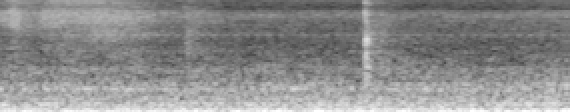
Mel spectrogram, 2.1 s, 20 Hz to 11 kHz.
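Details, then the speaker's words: 1994–2004 Ford Mustang HVAC blower on low speed after replacing the faulty blower motor resistor: low, steady, even fan rumble with no surging, rattles or squeal; blower running normally, repair confirmed. "switch it to here you can see it running okay so it's running in low"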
